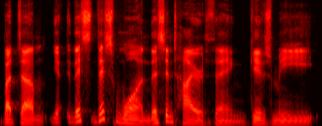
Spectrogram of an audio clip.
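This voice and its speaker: A man's voice: sits low, slow, darkish tone, no echo, studio quality. A man co-hosting a sports podcast, talking in a conversational, occasionally profane way as he banters casually.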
